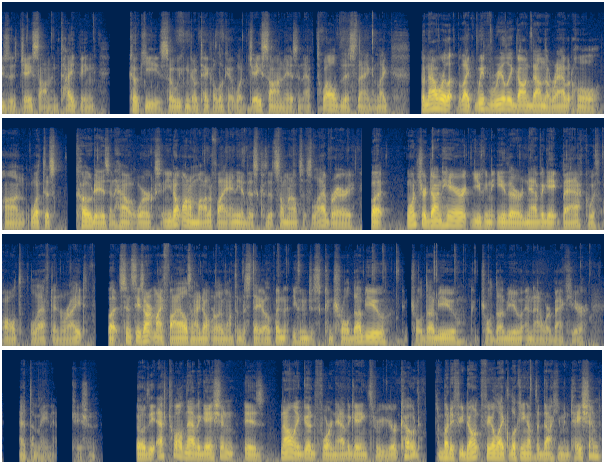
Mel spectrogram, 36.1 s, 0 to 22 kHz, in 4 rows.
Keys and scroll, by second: 18.0 alt+Left, 19.0 alt+Right, 22.2 ctrl+w, 23.8 ctrl+w, 24.9 ctrl+w.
